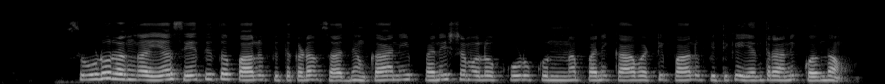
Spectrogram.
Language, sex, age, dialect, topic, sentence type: Telugu, female, 46-50, Telangana, agriculture, statement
